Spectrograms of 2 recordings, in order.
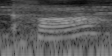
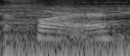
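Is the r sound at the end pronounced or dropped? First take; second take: dropped; pronounced. First: The final r sound is dropped. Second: The final r sound is pronounced. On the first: "Boston accent has hard. Like, we say ka" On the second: "instead of car"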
